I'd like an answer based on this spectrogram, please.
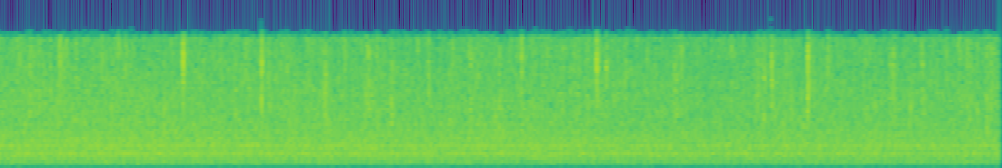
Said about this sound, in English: Wow! This storm is breathing. Feel the energy from this storm.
